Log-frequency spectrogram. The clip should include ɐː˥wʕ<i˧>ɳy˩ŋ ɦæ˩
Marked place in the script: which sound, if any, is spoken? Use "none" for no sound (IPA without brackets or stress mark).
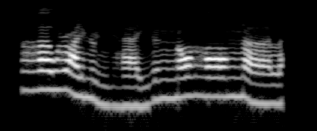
i˧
